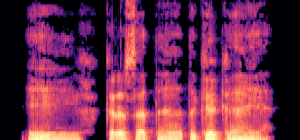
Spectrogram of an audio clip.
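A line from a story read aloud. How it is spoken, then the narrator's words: Drawl. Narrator (Russian): протянул он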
